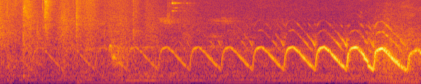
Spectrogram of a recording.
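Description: Emergency-vehicle siren in a fast yelp, each sweep rising and falling, about three a second, growing louder toward the end as if approaching.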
